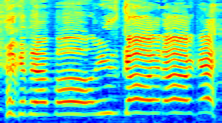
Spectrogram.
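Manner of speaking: laughing so hard the voice cracks up high; hysterical laughter. Real, not acted. Hysterical laughing at ball combo.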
